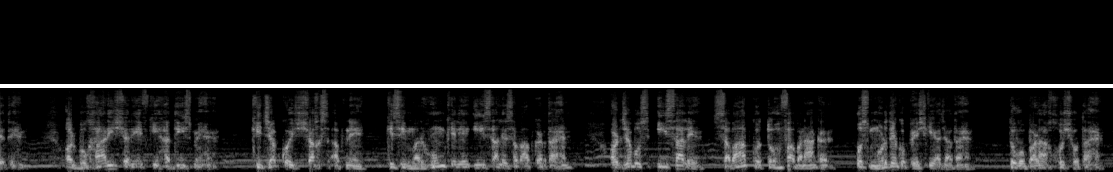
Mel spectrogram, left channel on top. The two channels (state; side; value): silent; left; digital silence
